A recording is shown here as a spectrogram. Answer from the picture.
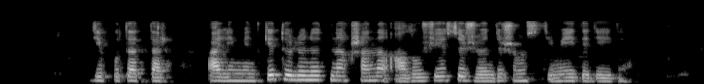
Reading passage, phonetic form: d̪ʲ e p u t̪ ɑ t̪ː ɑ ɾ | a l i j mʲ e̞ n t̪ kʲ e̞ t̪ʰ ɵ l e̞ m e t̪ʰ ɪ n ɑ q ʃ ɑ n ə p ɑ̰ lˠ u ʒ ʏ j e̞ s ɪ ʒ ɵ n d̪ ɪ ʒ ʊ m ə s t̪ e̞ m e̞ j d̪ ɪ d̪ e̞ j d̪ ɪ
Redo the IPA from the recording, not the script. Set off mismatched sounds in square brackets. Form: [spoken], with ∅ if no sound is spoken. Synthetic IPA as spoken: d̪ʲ e p u t̪ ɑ t̪ː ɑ ɾ | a l i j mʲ e̞ n t̪ kʲ e̞ t̪ʰ ɵ l e̞ [n] e [t̪] ɪ n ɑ q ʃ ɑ n ə [ʔ] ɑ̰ lˠ u ʒ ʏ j e̞ s ɪ ʒ ɵ n d̪ ɪ ʒ ʊ m ə s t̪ e̞ m e̞ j d̪ ɪ d̪ e̞ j d̪ ɪ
